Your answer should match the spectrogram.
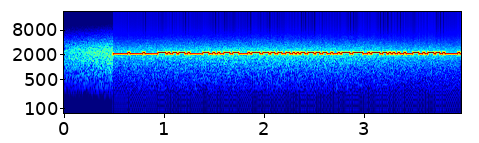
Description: RTTY (50 baud, 170 Hz shift), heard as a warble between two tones, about 2200 Hz centre. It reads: NAME IS PETER, …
